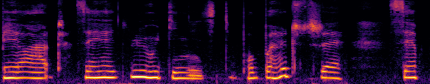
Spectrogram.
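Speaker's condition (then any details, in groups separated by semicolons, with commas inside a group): Cerebral palsy; since birth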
